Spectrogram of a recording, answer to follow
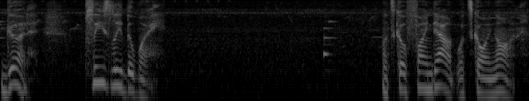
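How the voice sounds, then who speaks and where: Young male game detective, composed, analytical, deliberate phrasing, faint background noise. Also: fairly high pitch, lively intonation. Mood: friendly, composed. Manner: deliberate, reasoning aloud. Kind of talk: video game voice acting.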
